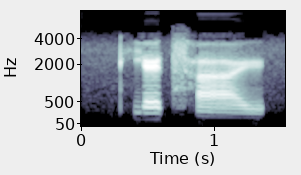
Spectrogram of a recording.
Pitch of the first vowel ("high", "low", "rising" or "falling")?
high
